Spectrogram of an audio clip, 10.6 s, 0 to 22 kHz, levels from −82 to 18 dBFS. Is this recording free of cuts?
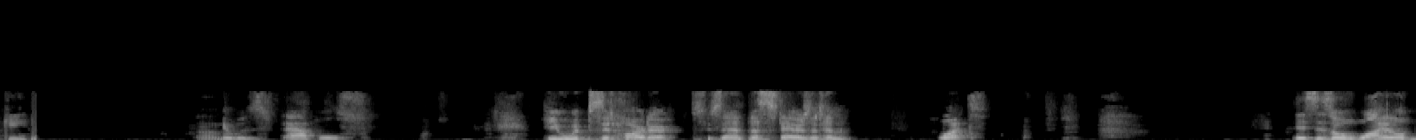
no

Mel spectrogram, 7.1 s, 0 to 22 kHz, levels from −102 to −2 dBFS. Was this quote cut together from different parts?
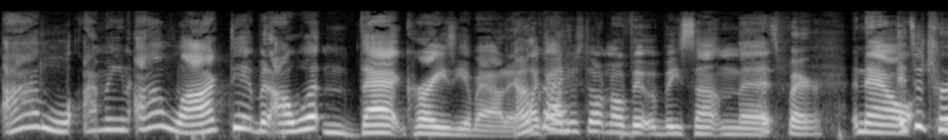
no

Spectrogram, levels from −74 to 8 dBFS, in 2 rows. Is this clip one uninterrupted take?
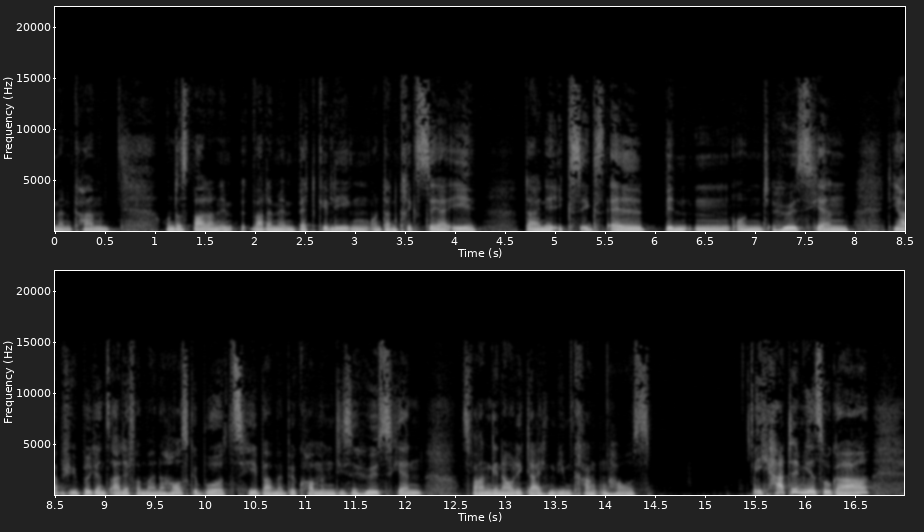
yes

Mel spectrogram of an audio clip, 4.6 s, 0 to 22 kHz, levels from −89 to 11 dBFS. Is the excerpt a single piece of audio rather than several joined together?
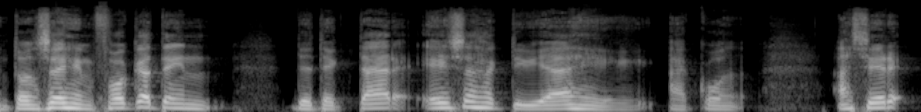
no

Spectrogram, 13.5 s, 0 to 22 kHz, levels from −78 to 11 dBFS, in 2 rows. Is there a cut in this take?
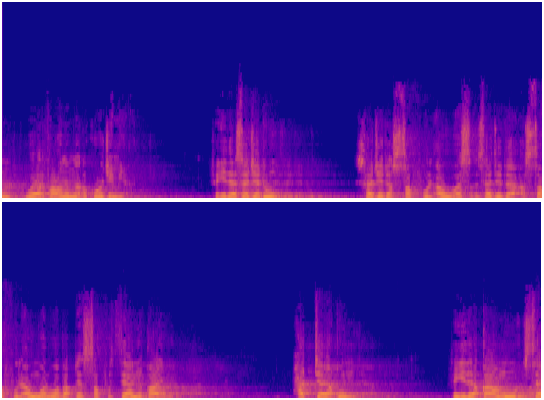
no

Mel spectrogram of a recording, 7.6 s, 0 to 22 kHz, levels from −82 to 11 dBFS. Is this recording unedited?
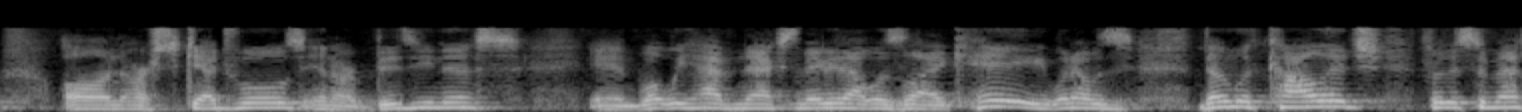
no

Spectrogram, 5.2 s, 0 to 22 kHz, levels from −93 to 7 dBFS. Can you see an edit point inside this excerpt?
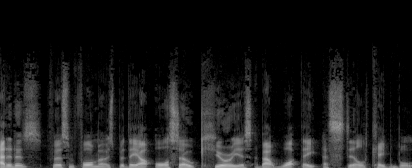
no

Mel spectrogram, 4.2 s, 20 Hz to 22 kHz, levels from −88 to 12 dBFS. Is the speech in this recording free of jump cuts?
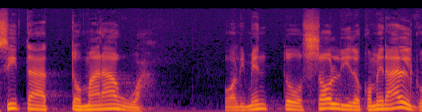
no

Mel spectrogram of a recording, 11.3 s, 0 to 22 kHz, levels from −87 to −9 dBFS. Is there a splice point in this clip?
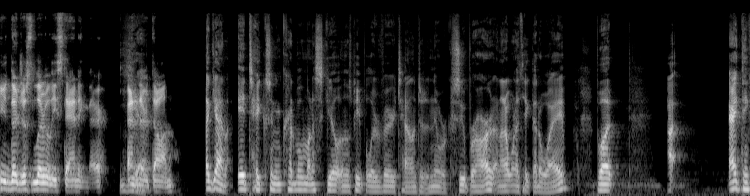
yes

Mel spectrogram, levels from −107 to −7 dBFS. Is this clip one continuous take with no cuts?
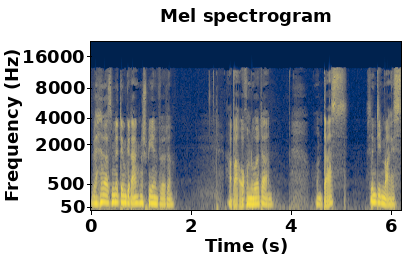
no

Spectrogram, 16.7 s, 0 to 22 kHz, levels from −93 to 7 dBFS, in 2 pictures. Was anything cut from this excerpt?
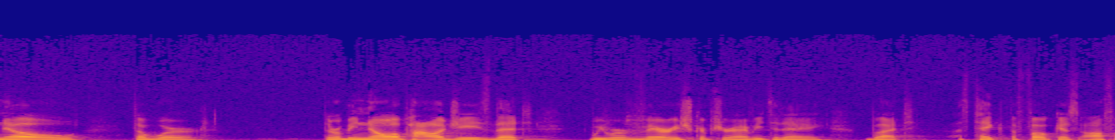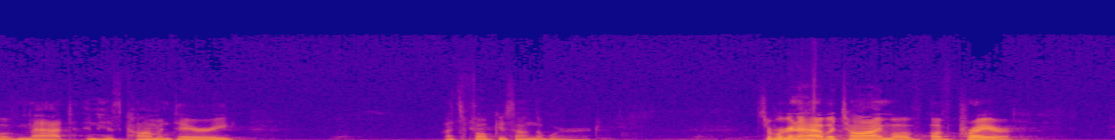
no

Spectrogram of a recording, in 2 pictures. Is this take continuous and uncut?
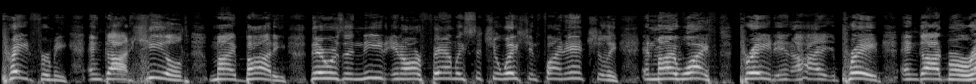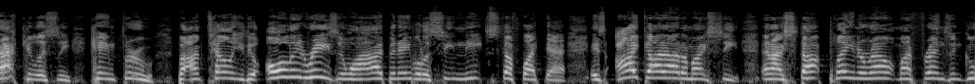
yes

